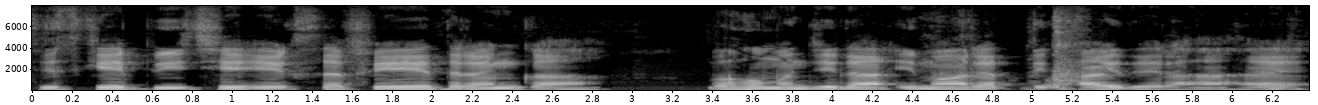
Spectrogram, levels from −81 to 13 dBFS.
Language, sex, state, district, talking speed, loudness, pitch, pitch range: Hindi, male, Jharkhand, Ranchi, 120 wpm, -17 LUFS, 110 Hz, 100-120 Hz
